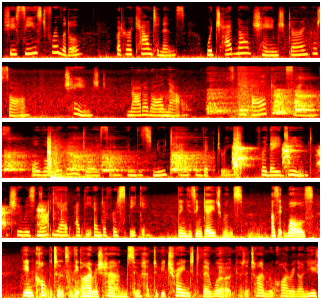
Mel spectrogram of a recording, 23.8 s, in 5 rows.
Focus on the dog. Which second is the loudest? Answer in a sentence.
The loudest moment of the dog is at 13 seconds.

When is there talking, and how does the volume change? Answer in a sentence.
The talking can be heard from 0.0 to 23.7 s, getting louder.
